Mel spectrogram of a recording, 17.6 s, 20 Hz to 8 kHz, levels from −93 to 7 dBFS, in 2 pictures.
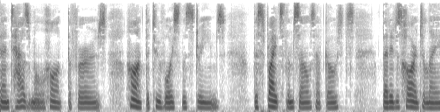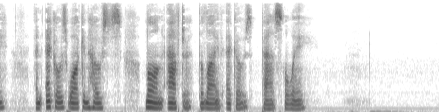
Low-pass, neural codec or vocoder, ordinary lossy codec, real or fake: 7.2 kHz; none; MP3, 32 kbps; real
